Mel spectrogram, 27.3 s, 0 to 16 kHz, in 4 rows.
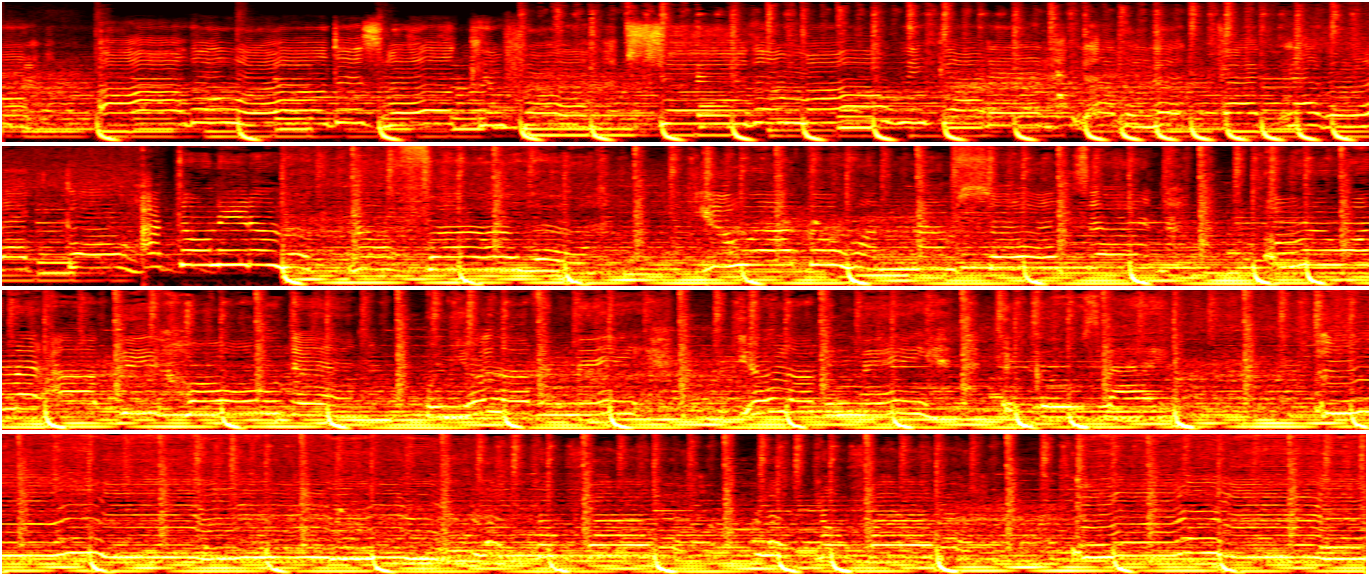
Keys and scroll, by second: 4.3 o.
